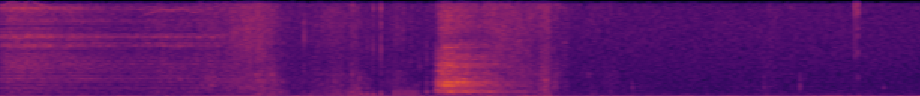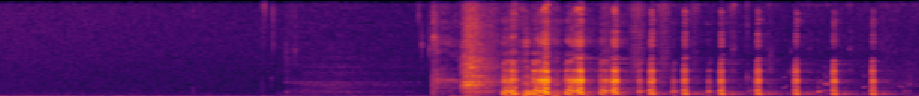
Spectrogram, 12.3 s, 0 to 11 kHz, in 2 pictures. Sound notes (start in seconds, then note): 2.9 sighs; 9.0 both laugh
